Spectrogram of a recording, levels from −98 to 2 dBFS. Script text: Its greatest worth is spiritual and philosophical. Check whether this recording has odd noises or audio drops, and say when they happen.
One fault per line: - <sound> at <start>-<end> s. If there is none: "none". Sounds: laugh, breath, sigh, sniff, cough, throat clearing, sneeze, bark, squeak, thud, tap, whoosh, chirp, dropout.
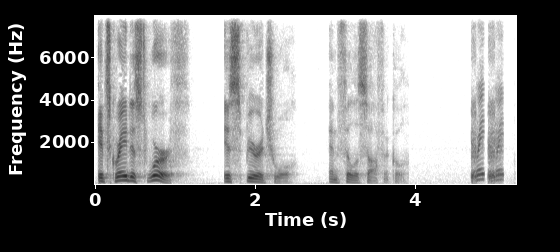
- laugh at 4.7-5.1 s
